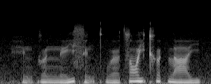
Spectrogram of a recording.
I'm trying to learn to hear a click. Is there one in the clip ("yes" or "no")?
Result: no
